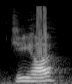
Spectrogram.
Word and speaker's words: Jeha: Charged is Abdallah, I'll spell that for you, A-B-D-U-L-L-A-H, Amer, A-M-E-R, 18 years of age, and Balal, B-A-L-A-L, Jeha, J-E-H-A, 19.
